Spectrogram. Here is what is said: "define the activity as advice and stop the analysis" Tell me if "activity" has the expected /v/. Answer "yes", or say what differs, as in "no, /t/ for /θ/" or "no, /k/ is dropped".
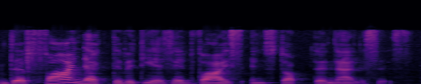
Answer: yes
